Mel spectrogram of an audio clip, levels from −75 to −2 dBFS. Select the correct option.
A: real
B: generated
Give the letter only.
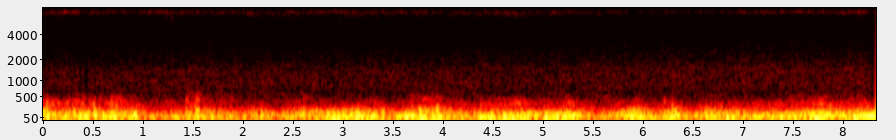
B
